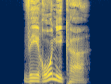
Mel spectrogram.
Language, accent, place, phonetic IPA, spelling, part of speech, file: German, Germany, Berlin, [vɛˈʁoːnɪka], Veronika, proper noun, De-Veronika.ogg
- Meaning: a female given name from Latin, equivalent to English Veronica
